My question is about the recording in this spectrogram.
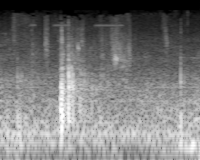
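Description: A tennis ball struck once by a racket, a sharp crack a little over half a second in, over quiet court ambience with a few faint taps and scuffs of footwork on the hard court.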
